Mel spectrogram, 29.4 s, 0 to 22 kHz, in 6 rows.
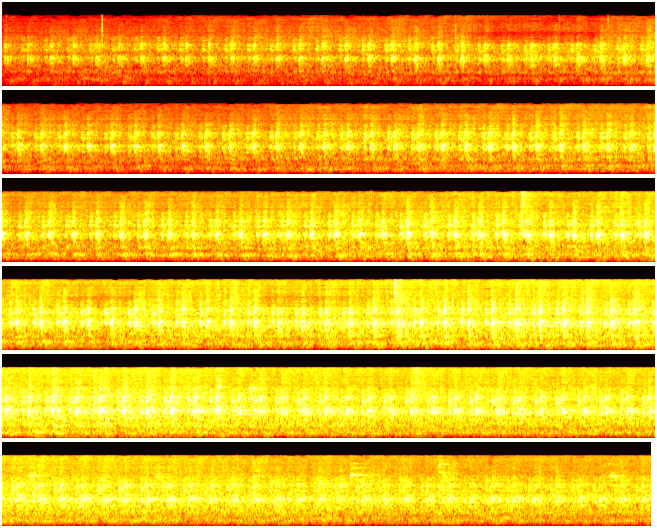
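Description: Diesel engine of a 1932 Lister 0-4-0 diesel-mechanical narrow-gauge shunter, re-engined with a 20 hp Lister engine, chugging with an even pulsing beat as the loco moves slowly under load. It grows louder as the loco comes close, is loudest about two-thirds of the way through, then fades a little as it passes.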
